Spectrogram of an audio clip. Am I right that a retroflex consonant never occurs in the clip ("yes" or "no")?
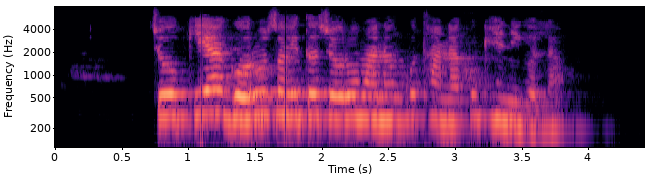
yes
